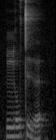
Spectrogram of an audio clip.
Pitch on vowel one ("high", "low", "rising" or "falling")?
rising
